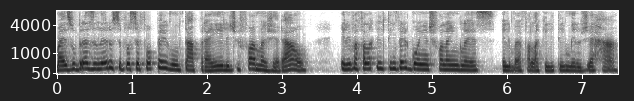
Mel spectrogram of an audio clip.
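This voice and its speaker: A woman talks fairly quickly in a normal speaking voice, her pitch varying an ordinary amount. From Brazil. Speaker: business English teacher. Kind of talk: interview.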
